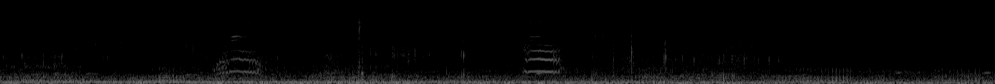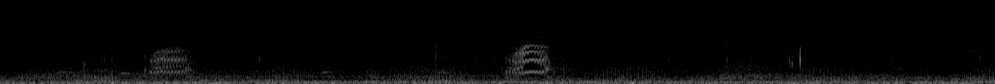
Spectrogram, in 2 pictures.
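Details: Gray stray cat on Cat Island, seen again by a visitor after months away, with a shy black cat nearby. A low steady purr runs beneath four short meows that rise then fall, near 2, 5, 12 and 15 seconds, with outdoor background noise.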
